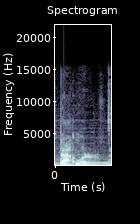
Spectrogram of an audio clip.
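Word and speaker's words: Battler: Or not butler. Batler, I guess. Batler. Not butler. Yeah, I know. I just thought I remember him as butler. I guess he's batler.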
